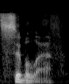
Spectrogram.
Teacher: The Ephraimites cannot form the shesh sound correctly. Their dialect renders it sibboleth.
